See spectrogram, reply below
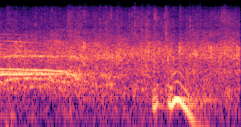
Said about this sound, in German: Guten Abend, ICF. Hallo, ihr dürft ruhig klatschen, das hilft uns. Das hilft.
